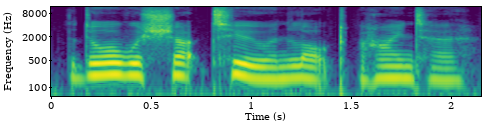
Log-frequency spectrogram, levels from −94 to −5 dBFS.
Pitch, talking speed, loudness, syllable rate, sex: 180 Hz, 250 wpm, -14 LUFS, 5.7 syllables/s, female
